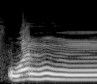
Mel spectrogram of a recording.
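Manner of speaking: slow, drawn-out melodic tilawat; Quran recitation. Shown as a demonstration. Teacher opens the lesson reciting slowly for students. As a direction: chant each word slowly, stretching the vowels. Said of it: "پر کر کے پڑھیں گے".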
